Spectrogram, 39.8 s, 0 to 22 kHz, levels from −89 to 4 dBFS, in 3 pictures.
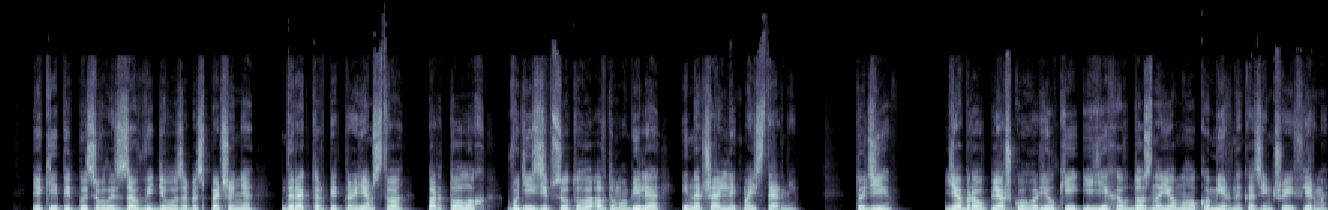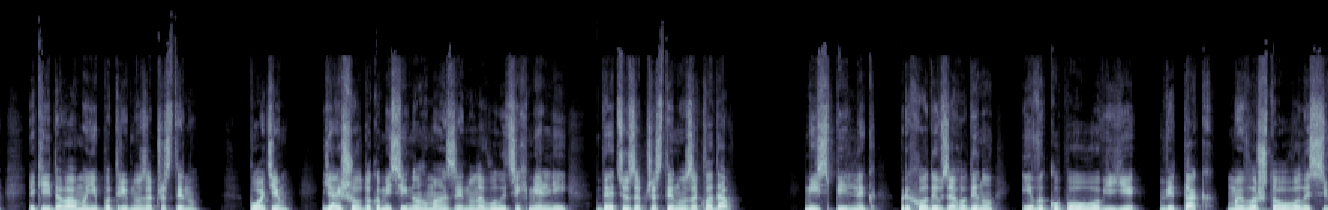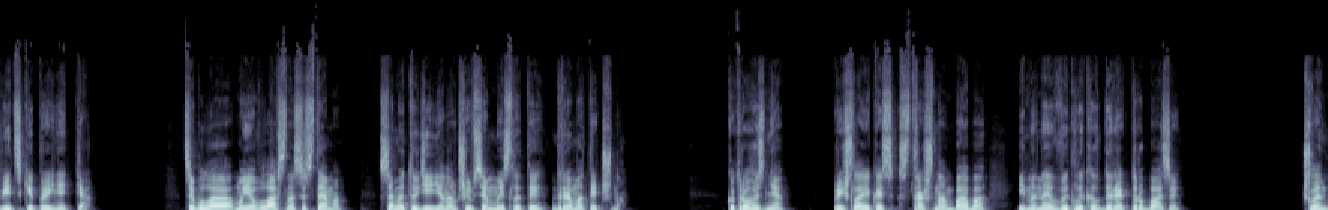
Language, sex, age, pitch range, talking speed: Ukrainian, male, 30-49, 95-135 Hz, 125 wpm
